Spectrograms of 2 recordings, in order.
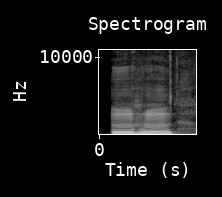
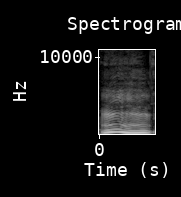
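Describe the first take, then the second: First: It sounds disapproving, like a stern scolding. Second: It sounds friendly, with a welcoming tune. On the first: It signals disapproval of the other person. "that's the tone of mm-hmm I was getting" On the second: It means you're welcome. "the melody, the tune of a "You're welcome.""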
